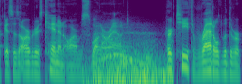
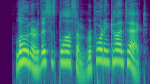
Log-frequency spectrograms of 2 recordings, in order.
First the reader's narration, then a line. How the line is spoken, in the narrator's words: she shouted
